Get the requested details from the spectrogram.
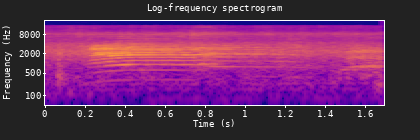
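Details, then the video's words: Goat calling for food in heavy rain, one long quavering bleat lasting about a second, strong and nasal, fading at the end, with faint background noise. "kambing lapar sangat sampai menjerit meminta makanan"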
